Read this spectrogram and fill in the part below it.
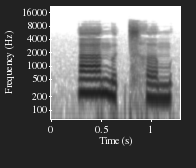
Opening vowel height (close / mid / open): open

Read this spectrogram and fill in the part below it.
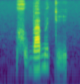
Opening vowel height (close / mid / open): close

